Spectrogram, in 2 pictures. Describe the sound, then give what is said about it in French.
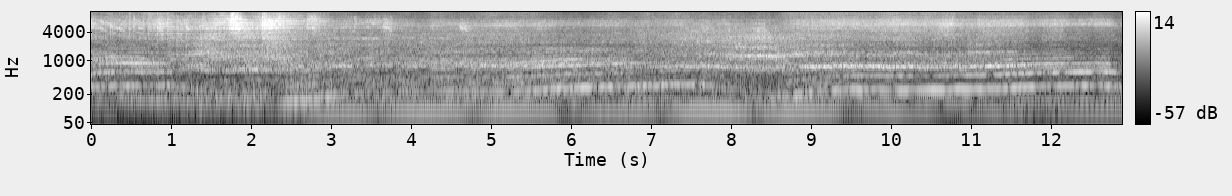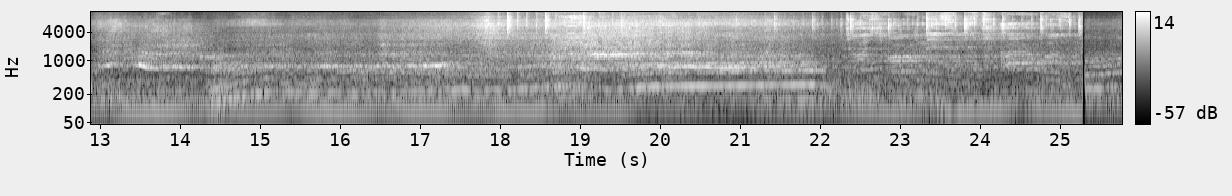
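Tires squeal in long, rising and falling wails as cars skid and drift around a track during a track-event show with passenger rides, engines roaring steadily underneath. The sound is loud and continuous, with repeated sweeping screeches. “C'est la partie de Track Events, donc ils font, comme vous pouvez l'entendre, mais ils font des petits shows avec baptême dans l'après-midi, enfin sur les deux jours.”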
